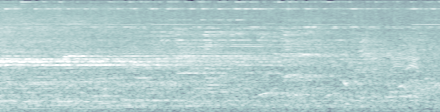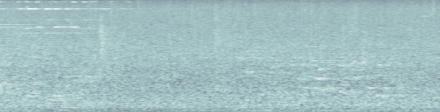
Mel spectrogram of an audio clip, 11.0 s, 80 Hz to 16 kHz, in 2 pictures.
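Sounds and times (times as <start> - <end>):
fountain jets spraying and splashing: 0.0 - 11.0.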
